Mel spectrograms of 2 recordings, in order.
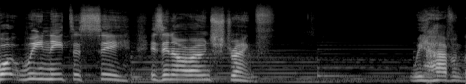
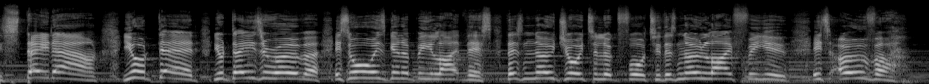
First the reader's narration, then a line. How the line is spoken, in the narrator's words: this massive giant is mocking you and he's shouting at you and he's saying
